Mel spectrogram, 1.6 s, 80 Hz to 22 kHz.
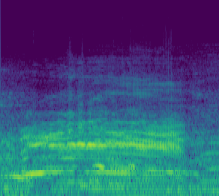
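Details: Sahiwal bull calf at a cattle market where a farmer from Chattogram, Bangladesh, buys calves, 14 January 2025: one loud, drawn-out moo with a rich stack of harmonics, steady then fading after about a second and a half.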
